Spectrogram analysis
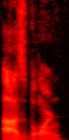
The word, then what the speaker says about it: Osbourne: The King of Prussia, Kit Osbourne, is still here with us. That's Kit like the car, and Osbourne like Ozzy. Yep, just like Ozzy, spelled the same way.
